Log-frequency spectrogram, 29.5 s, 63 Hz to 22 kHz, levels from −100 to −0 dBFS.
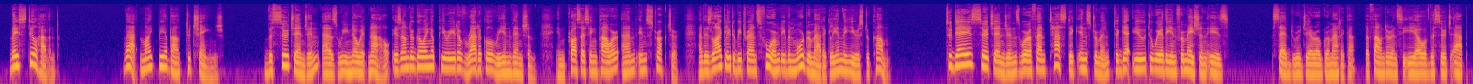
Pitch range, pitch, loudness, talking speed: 125-175 Hz, 145 Hz, -20 LUFS, 140 wpm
